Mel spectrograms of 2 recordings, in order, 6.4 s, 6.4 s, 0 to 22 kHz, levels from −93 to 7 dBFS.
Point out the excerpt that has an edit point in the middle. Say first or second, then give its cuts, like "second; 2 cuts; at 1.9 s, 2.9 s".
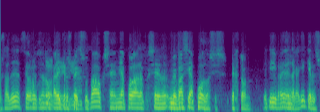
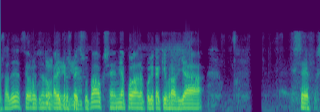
first; 1 cut; at 2.9 s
